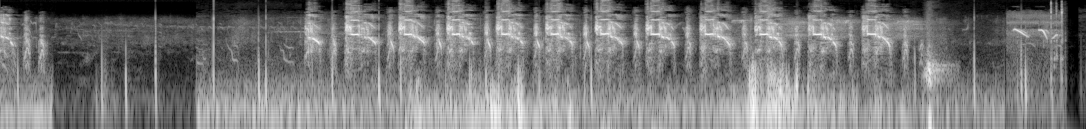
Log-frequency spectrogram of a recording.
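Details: Iranian or Dhakni partridge (titar), male or female, calling: after a few seconds of quiet clicks, a run of sharp, high, squawking notes repeated about twice a second for six seconds, then a short scratchy burst at the end.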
